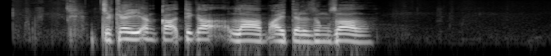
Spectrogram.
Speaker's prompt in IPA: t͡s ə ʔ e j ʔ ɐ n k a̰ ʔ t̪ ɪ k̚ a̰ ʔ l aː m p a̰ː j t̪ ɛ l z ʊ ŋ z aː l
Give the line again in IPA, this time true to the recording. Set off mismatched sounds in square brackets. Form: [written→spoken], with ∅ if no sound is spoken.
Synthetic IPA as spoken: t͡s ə [ʔ→k] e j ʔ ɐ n k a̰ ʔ t̪ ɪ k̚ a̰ ʔ l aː m [p→ʔ] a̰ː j t̪ ɛ l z ʊ ŋ z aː l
